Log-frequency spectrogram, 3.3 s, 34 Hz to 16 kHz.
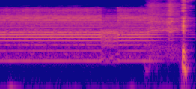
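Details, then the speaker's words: Sony ICF-19 radio on AM: a steady coarse electrical buzz under the hiss, then tuning clicks; likely interference from the nearby pulse-charging EBL 908 battery charger, while FM receives fine. "My first radio I tested, this is cool, is my Sony ICF-19. Yeah, this is a great radio. Let's turn it on. Yeah, there's the buzzing."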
